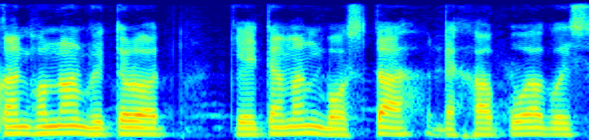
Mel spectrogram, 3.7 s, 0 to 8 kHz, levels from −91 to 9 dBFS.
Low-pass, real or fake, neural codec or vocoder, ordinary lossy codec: 7.2 kHz; fake; codec, 16 kHz, 2 kbps, FreqCodec, larger model; Opus, 64 kbps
